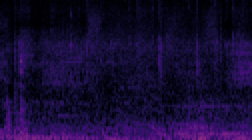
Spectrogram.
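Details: Mazda power window after regulator gear repair: quiet, even motor hum as the glass travels, with no grinding, clicking or stalling; window regulator working normally.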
